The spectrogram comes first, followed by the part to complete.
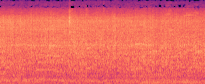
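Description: Jet airliner's engines at takeoff power, a steady, loud roar of exhaust blast heard from behind the aircraft.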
